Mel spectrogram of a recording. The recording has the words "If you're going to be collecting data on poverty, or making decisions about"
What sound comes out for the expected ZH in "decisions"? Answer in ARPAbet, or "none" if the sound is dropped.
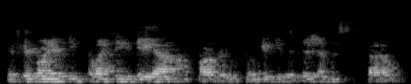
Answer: ZH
